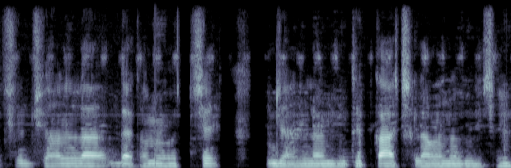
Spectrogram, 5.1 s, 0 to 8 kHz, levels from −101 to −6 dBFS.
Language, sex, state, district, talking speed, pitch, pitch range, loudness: Bengali, male, West Bengal, North 24 Parganas, 105 wpm, 120 Hz, 115-125 Hz, -31 LUFS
